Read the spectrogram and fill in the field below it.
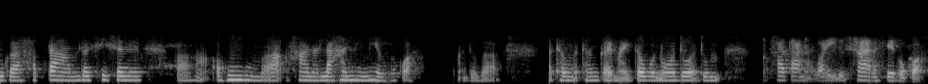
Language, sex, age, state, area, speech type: Manipuri, female, 30-45, Manipur, urban, conversation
